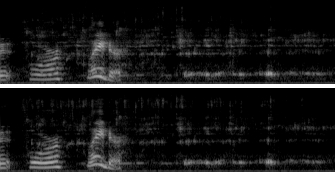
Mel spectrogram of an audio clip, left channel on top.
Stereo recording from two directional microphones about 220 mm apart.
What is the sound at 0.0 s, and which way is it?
Speech, 50° right (ahead or behind).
